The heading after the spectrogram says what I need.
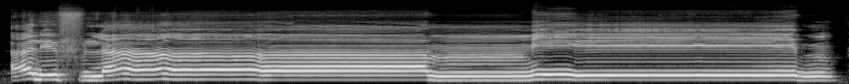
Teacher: میم کے اوپر تشدید ہے تو اس کے اندر غنہ بھی کریں گے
